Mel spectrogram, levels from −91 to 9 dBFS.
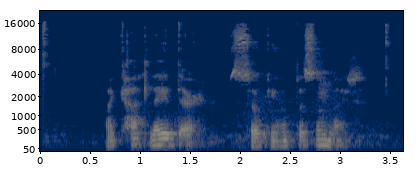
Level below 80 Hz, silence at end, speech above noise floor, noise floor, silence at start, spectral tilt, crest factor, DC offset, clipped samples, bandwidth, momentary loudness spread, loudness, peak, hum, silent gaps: -78 dBFS; 0.15 s; 38 dB; -81 dBFS; 0 s; -4 dB/octave; 20 dB; under 0.1%; under 0.1%; 16.5 kHz; 15 LU; -42 LUFS; -24 dBFS; none; none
